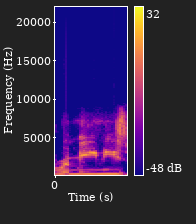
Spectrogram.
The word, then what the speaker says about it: Remini: It's spelled like her last name, which is Remini, but it was called Ramini's Bakery.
